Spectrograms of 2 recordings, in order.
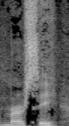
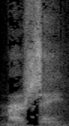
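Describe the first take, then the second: First: Said in the usual way. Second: Whispered, unvoiced, one word; hushed whisper. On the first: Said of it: "He said". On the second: Lord whispers mercy to him in prayer, hushed. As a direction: breathe the word like God speaking softly.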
